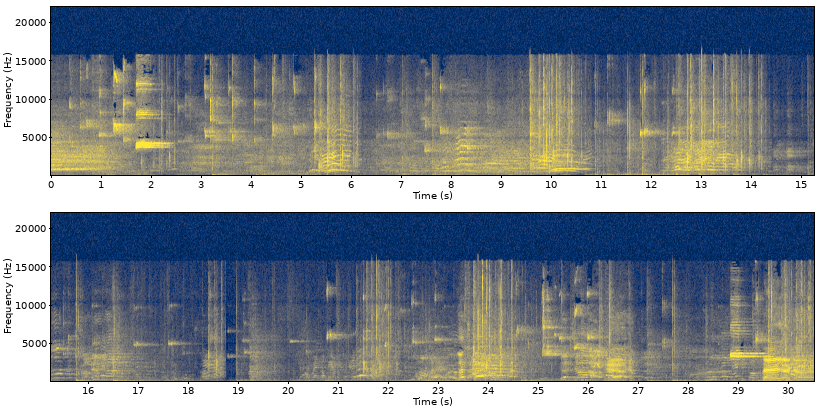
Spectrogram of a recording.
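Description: Sounds of a basketball game in a gym: a ball bouncing on the hardwood floor, with scattered shouts from players and spectators.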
